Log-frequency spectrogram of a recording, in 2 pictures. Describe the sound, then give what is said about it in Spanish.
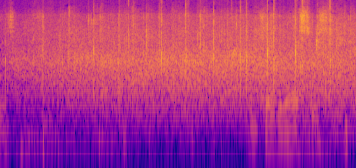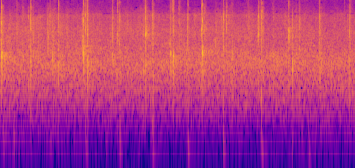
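Sustained applause from an audience at a church mass, a dense steady patter of many hands clapping at even loudness for several seconds, with a brief spoken thank-you partway through. “Nos vamos a dar un aplauso, aunque no estén.”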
